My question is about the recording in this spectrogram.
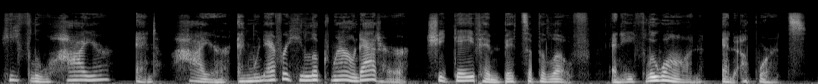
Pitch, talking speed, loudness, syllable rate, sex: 145 Hz, 185 wpm, -20 LUFS, 4.4 syllables/s, female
